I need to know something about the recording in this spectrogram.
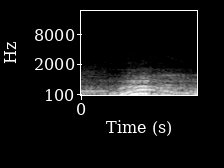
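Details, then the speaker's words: Porsche 996 911 Turbo, over 20 years old, after a stereo upgrade with a Kenwood amp: engine blips and falls back cleanly with no alternator-type whine following revs through the speakers, after the amp ground was moved to an unused ground point. "that might have fixed it I don't hear anything in here let me put the windows"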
